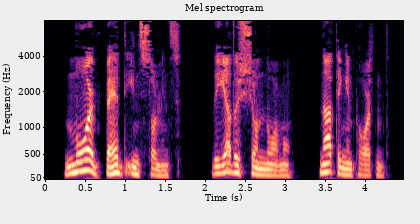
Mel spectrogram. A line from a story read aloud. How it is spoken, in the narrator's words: the chief engineer said blandly, making sure everyone could hear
